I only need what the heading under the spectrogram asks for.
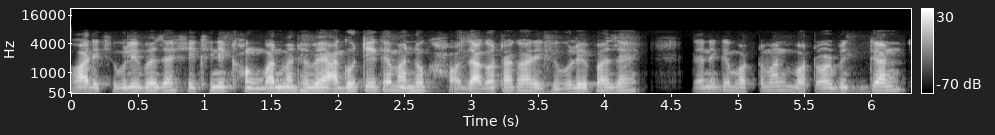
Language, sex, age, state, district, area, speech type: Assamese, female, 60+, Assam, Majuli, urban, spontaneous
